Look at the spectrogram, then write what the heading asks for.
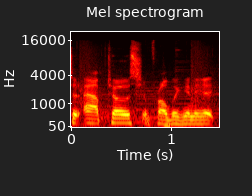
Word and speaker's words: Aptos: of my favorite coastal towns in California Aptos pronounce it Aptos you're probably going to get cut off by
